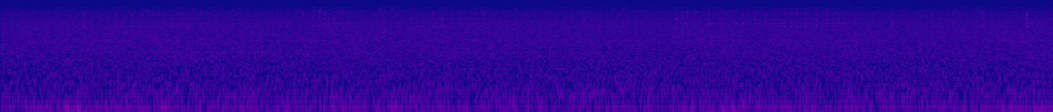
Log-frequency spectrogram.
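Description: A fishing reel clicks as it is wound in.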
